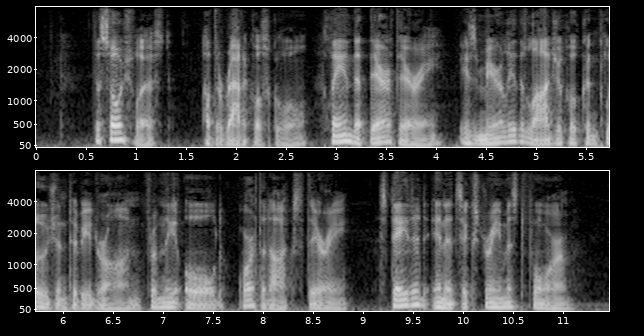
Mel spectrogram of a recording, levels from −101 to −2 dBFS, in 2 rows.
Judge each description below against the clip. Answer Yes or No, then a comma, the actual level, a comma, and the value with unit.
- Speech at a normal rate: Yes, average, 150 wpm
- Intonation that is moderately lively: No, wide, 6.3 semitones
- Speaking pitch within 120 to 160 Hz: No, very low, 90 Hz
